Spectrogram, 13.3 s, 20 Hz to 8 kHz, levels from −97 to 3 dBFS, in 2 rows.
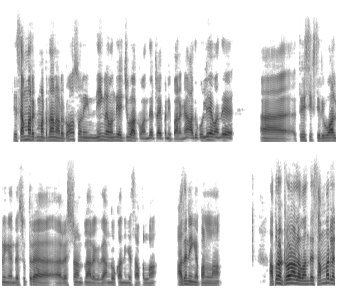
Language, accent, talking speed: Tamil, native, 140 wpm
